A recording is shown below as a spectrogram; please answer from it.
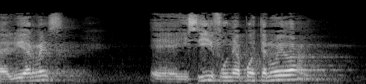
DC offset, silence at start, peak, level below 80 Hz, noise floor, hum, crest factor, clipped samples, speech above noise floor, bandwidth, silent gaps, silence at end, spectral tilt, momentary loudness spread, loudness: under 0.1%; 0 s; 0 dBFS; -58 dBFS; -55 dBFS; none; 18 dB; under 0.1%; 38 dB; 12 kHz; none; 0.3 s; -2 dB/octave; 15 LU; -15 LUFS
